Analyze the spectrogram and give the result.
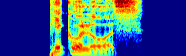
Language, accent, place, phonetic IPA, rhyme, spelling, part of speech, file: German, Germany, Berlin, [ˈpɪkolos], -ɪkolos, Piccolos, noun, De-Piccolos.ogg
- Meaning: plural of Piccolo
